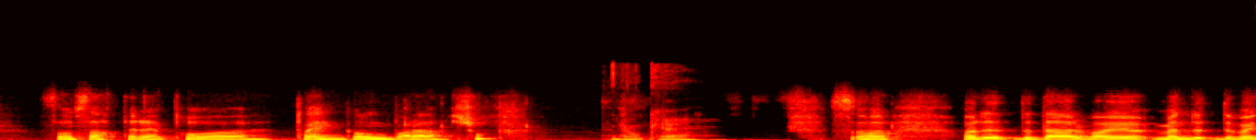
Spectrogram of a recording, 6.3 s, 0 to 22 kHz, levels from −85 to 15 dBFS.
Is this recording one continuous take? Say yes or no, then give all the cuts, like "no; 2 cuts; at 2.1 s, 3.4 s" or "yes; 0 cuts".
no; 1 cut; at 3.0 s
